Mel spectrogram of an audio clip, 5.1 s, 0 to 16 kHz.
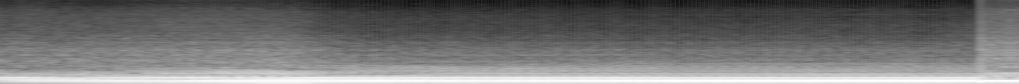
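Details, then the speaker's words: Nissan 240SX S13 with freshly built SR20, first start: smooth even low idle with a steady deep hum and no knocks or misses; coolant bleeding, no leaks, 60 psi oil pressure, lifters possibly slightly noisy. "Yeah, I think we did it. Got this thing running, bleeding some coolant. We got no leaks as far as we can tell."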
